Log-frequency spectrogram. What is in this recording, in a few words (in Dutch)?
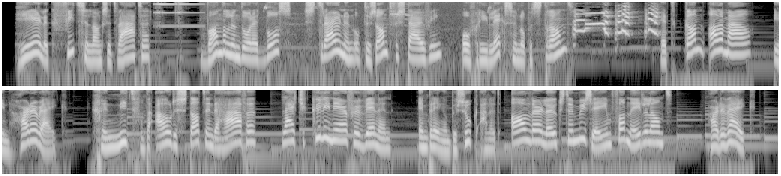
Commercial, voice-over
